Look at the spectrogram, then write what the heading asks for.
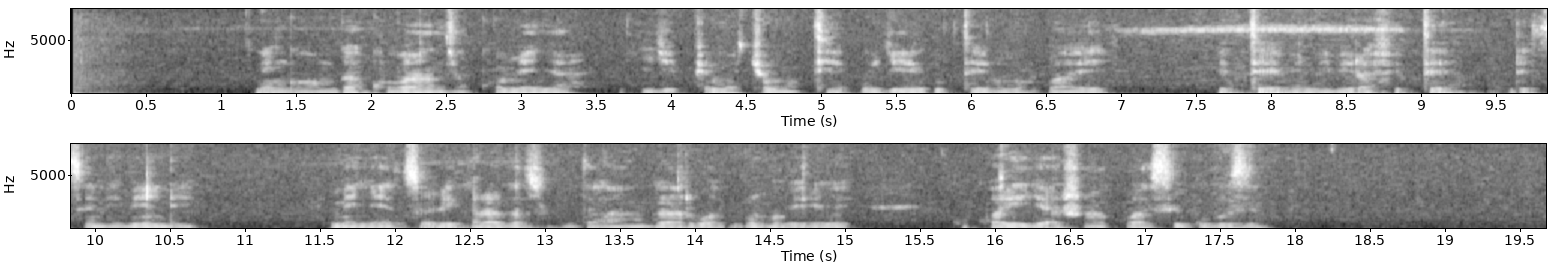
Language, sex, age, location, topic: Kinyarwanda, male, 18-24, Nyagatare, health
